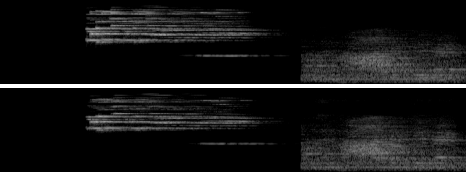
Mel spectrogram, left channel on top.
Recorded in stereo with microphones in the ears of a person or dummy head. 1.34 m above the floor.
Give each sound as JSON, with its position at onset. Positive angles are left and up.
{"t": 0.9, "sound": "a chime", "side_deg": 35, "distance_m": 4.0}
{"t": 3.0, "sound": "singing", "side_deg": -20, "distance_m": 1.2}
